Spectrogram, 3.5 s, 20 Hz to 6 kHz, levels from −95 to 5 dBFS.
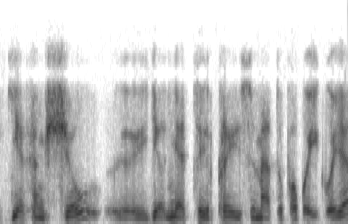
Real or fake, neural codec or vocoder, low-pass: real; none; 5.4 kHz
